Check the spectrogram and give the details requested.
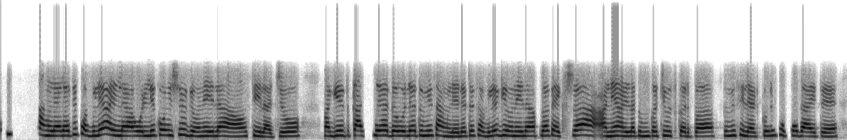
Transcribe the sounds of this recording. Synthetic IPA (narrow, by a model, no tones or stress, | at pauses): t̪umiisãŋɡlelat̪̬isəɡleaɭlaʋoɽliːkojɕiɡʱewnelaɦãsʈilat͡ɕo | maɡiːkated̪ewljat̪um̤iːsãŋɡlelet̪esəɡleɡʱewnejlapləseksʈɾa̰ːniaɽlat̪umkat͡ɕiːskəɾpat̪um̤iːsileʈ̚kəɾũːnsəkːad͡zajt̪e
